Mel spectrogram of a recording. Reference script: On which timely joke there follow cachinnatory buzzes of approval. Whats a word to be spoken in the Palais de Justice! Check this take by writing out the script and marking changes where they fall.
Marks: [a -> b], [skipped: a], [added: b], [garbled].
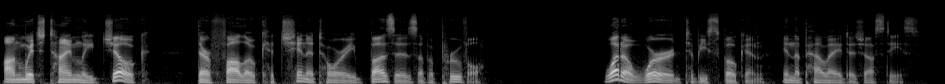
On which timely joke there follow cachinnatory buzzes of approval. [Whats -> What] a word to be spoken in the Palais de Justice!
